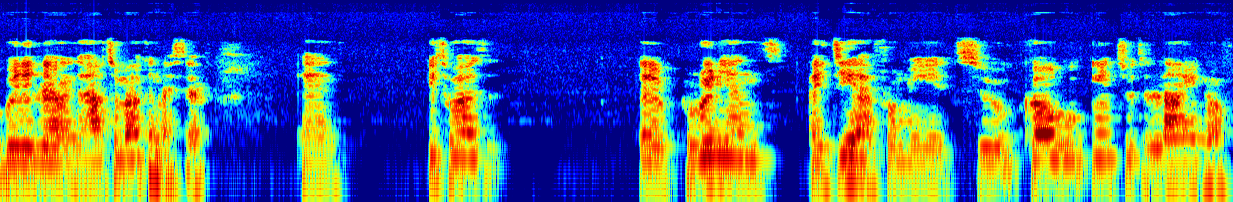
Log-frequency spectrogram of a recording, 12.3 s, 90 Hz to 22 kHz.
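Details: Stuttering in an adult male Israeli musician who says he has stuttered for almost 21 years.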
